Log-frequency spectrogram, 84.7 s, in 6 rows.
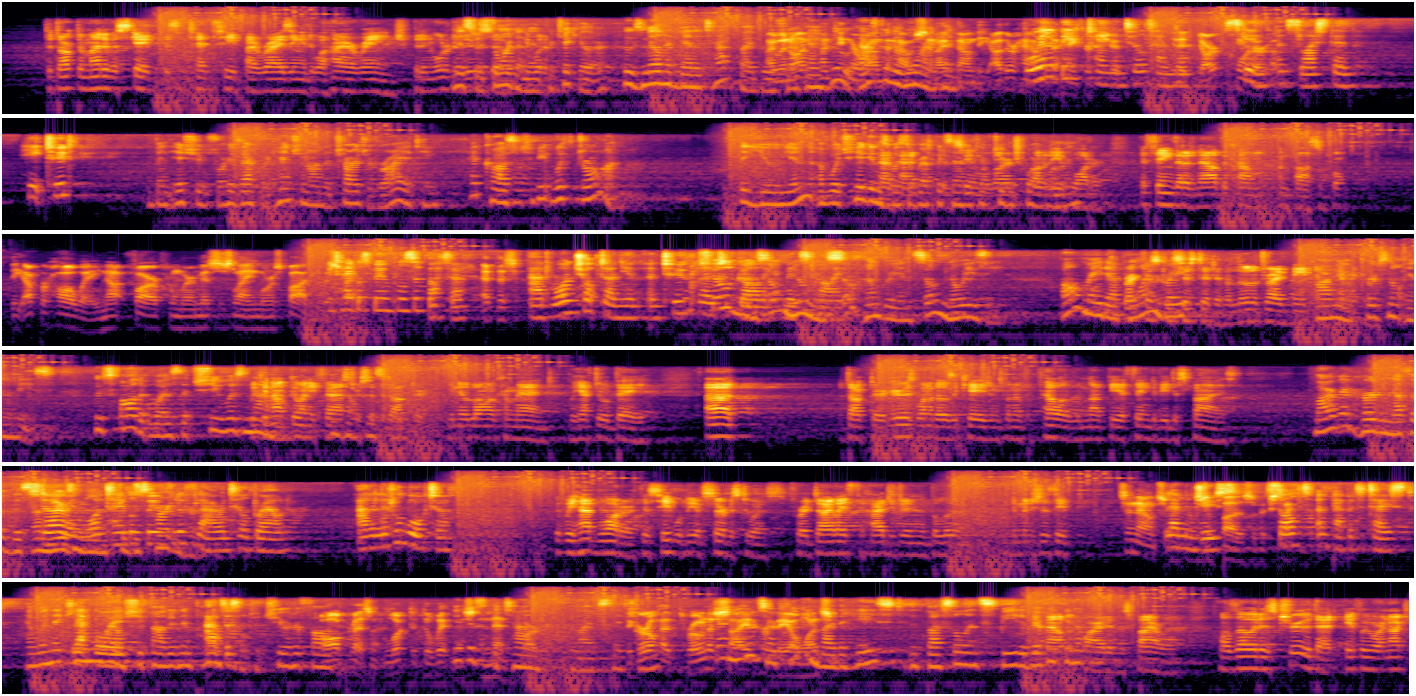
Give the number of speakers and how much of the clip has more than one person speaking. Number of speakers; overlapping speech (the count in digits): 4, about 31%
